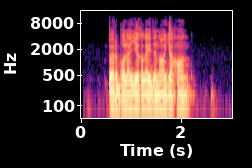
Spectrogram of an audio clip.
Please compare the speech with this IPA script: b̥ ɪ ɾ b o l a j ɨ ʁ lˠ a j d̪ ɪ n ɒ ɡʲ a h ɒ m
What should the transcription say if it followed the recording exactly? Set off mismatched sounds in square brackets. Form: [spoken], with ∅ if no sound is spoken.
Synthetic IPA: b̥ ɪ ɾ b [ɒ] l a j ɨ ʁ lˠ a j d̪ ɪ n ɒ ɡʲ a h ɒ [n]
